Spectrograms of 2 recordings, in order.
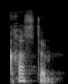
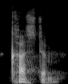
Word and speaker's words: custom: Use the short sound like cup and up.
